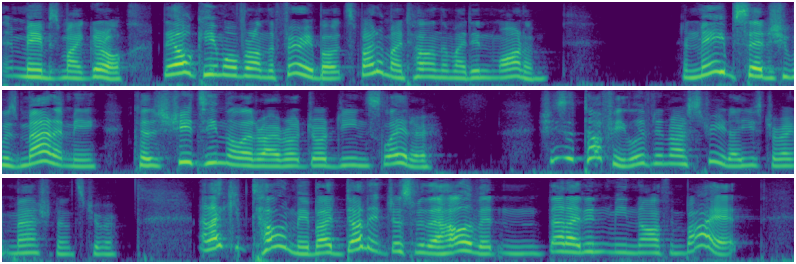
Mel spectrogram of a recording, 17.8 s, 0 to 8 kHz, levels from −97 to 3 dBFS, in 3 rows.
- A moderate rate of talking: No, fast, 250 wpm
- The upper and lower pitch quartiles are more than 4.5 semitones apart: Yes, average, 5.1 semitones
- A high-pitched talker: Yes, high, 225 Hz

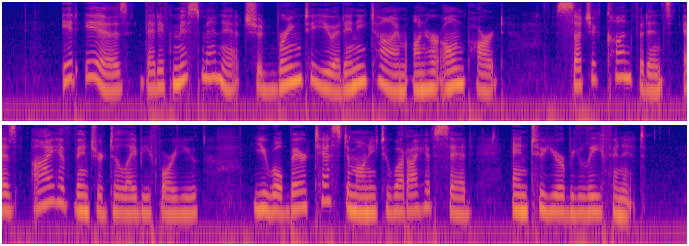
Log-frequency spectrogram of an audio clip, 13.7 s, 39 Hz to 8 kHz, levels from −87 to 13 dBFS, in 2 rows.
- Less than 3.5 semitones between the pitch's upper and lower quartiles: No, average, 4.4 semitones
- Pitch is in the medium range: Yes, medium, 175 Hz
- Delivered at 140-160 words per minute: No, average, 190 wpm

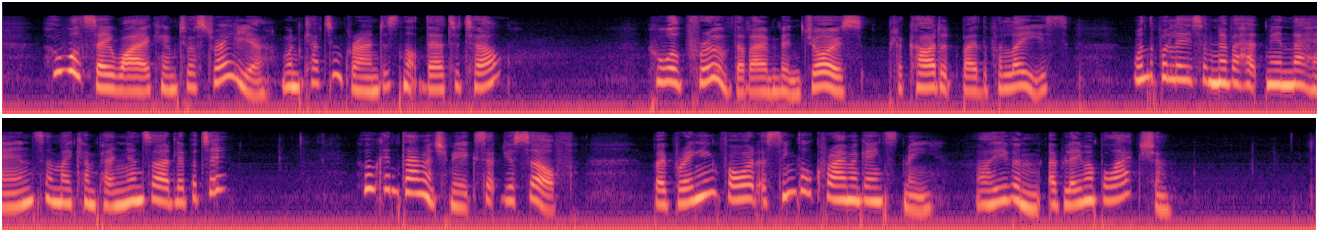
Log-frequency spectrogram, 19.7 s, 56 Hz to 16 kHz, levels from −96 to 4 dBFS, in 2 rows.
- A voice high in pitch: Yes, high, 230 Hz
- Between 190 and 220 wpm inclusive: Yes, average, 195 wpm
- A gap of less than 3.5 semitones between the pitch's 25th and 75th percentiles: No, wide, 5.5 semitones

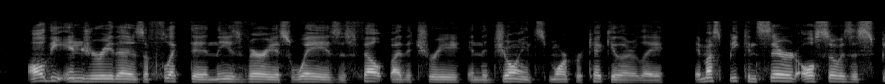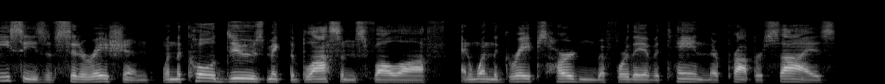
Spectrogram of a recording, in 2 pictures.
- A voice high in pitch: No, low, 120 Hz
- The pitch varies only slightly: No, average, 3.6 semitones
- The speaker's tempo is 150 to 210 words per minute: Yes, average, 175 wpm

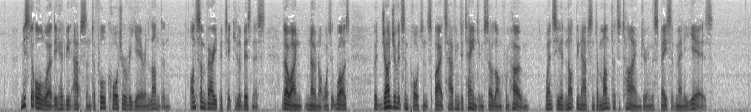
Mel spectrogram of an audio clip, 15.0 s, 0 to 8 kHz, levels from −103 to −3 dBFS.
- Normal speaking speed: No, fast, 225 wpm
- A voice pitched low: Yes, very low, 95 Hz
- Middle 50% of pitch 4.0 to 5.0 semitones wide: Yes, average, 4.4 semitones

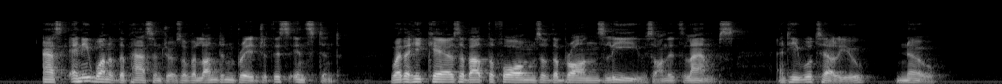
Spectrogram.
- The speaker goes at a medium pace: Yes, average, 185 wpm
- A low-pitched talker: Yes, low, 105 Hz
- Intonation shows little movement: No, average, 3.8 semitones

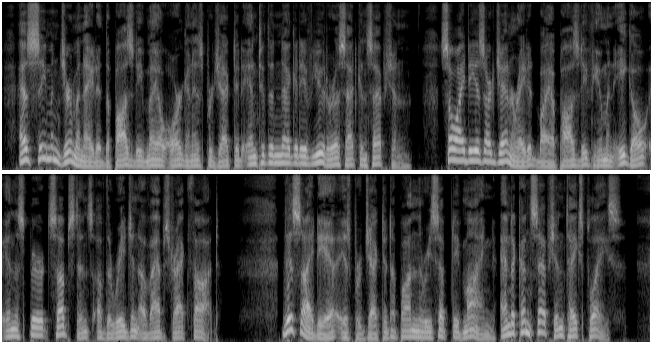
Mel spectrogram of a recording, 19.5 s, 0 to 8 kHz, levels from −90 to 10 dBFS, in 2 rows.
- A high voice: No, low, 100 Hz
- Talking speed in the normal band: Yes, average, 150 wpm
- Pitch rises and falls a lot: Yes, wide, 7.7 semitones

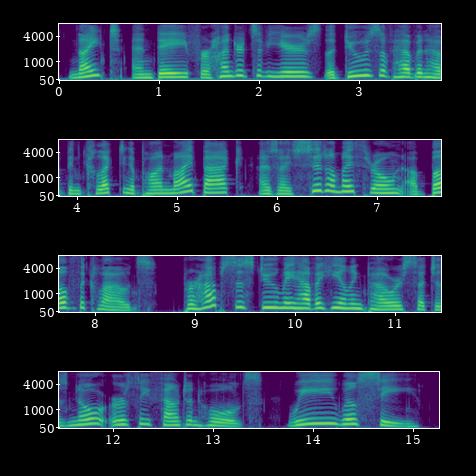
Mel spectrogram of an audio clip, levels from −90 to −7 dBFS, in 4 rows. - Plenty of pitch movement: Yes, wide, 5.8 semitones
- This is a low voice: No, high, 210 Hz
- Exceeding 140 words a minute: Yes, average, 170 wpm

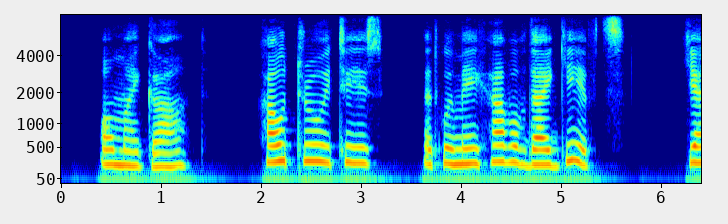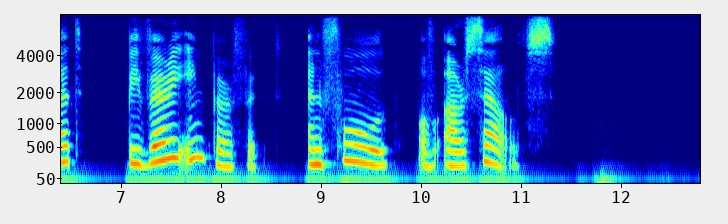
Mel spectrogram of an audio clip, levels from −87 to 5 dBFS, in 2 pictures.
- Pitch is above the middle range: Yes, high, 240 Hz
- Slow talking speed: Yes, slow, 110 wpm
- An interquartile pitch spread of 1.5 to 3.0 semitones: No, average, 3.4 semitones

